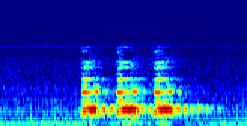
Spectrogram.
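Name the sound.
car horn honking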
